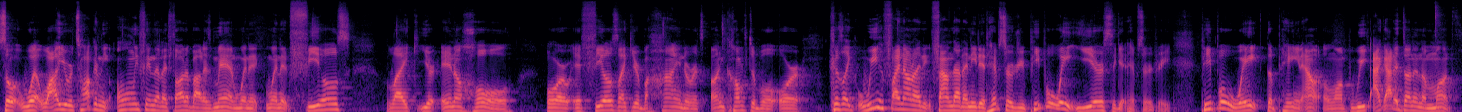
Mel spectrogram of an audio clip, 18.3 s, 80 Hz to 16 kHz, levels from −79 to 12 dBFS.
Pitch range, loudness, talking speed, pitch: 115-145 Hz, -19 LUFS, 225 wpm, 130 Hz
